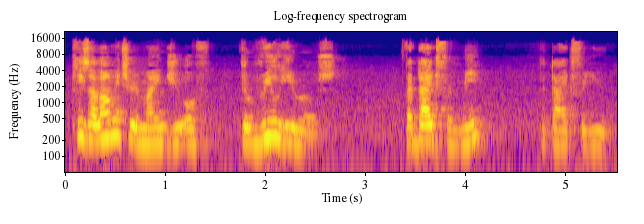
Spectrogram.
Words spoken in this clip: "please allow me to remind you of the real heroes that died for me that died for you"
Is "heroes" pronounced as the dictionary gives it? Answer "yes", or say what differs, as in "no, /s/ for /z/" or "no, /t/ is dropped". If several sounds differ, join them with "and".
yes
